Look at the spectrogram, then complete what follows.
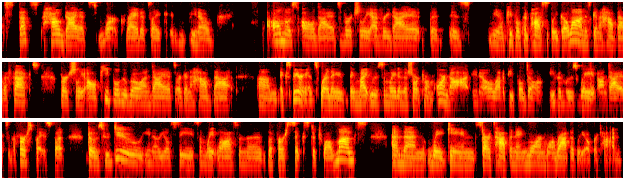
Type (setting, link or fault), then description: link, video call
